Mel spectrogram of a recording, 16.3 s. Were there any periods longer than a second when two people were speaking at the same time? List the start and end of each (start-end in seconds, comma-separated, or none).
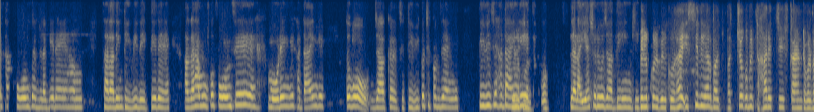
none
